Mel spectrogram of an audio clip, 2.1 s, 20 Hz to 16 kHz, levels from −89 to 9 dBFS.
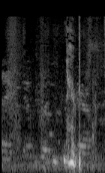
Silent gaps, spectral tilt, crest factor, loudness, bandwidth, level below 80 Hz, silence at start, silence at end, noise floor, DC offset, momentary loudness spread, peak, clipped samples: none; -5.5 dB/octave; 24 dB; -21 LUFS; 11.5 kHz; -58 dBFS; 0.1 s; 0.4 s; -50 dBFS; under 0.1%; 25 LU; -2 dBFS; under 0.1%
